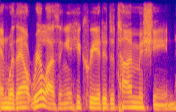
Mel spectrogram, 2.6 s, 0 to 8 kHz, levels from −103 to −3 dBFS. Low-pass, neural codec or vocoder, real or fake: 7.2 kHz; none; real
